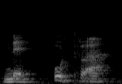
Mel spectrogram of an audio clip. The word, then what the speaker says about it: neutra: Notice neutra, the E and the U are pronounced in separate syllables. It's not like the English word neuter.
